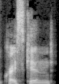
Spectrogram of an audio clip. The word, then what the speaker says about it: Christkind: Martin Luther first suggested the, quote, Christkind, which is like, it looks like it's spelled Christkind, but I think it's like German, so Christkind, as the bringer of gifts.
